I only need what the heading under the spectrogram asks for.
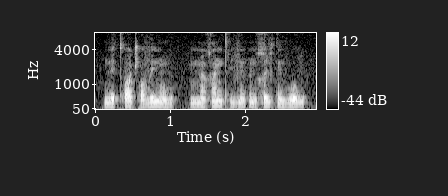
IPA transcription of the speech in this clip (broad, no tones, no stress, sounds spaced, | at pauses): n e tʼ ɒ t͡ʃʼ ɒ v e ŋ õ v | mː æ̃ χ æ̃ ŋ tʼ i v ɾ ẽ p ẽ ŋ χ i v t ẽ v o v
